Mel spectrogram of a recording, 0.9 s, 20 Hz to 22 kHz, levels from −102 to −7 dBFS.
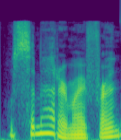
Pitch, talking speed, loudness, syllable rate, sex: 145 Hz, 330 wpm, -18 LUFS, 7.3 syllables/s, male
